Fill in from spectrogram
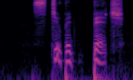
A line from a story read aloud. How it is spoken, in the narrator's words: he muttered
